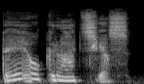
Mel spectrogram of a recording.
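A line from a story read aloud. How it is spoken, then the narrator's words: Clear voice. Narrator (Italian): disse Tonio a voce chiara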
